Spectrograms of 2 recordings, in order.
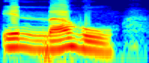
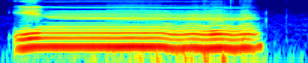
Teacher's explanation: tapi ditahan dulu gunnahnya, dimasukkan ke rongga hidung kita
